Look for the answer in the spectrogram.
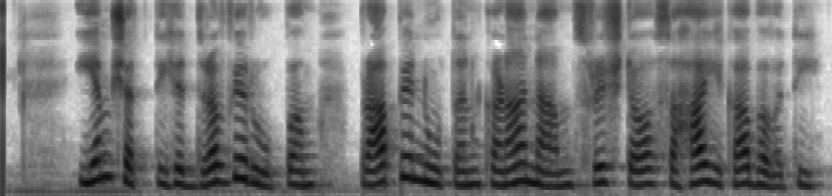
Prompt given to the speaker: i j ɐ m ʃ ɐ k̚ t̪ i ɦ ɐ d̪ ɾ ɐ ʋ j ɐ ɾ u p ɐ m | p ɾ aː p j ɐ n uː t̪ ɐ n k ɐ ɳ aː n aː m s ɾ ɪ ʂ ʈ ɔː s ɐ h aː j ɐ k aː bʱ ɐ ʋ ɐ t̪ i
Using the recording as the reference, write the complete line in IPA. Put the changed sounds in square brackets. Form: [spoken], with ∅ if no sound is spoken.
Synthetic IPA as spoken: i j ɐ m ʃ ɐ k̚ t̪ i ɦ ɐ d̪ ɾ ɐ ʋ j ɐ ɾ [uː] p ɐ m | p ɾ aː p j ɐ n uː t̪ ɐ n k ɐ ɳ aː n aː m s ɾ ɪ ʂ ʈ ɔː s ɐ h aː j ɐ k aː bʱ ɐ ʋ ɐ t̪ i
